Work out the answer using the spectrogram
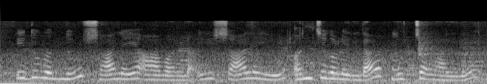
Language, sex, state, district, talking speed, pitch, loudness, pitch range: Kannada, female, Karnataka, Dakshina Kannada, 110 wpm, 245 Hz, -15 LUFS, 215-275 Hz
